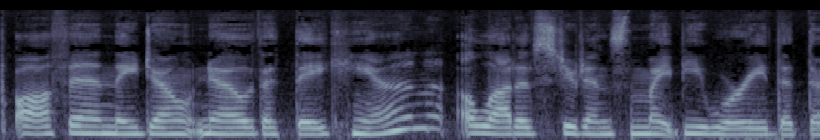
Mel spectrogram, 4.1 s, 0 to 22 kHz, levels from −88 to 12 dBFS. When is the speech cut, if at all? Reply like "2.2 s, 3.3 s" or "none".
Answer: 3.1 s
